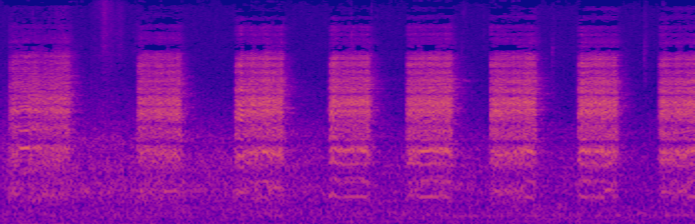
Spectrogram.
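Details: A juvenile yellow-tailed black cockatoo, perched at a vegetable garden's edge while its parents feed at a seed tray, gives harsh, grating screeches, each about half a second long, repeated steadily almost every second.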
